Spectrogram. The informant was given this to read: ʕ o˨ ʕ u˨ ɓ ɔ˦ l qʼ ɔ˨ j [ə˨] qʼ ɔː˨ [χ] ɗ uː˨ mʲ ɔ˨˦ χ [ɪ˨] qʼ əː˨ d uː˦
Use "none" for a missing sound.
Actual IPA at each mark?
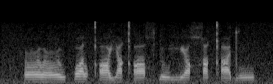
ə˨, χ, ə˨

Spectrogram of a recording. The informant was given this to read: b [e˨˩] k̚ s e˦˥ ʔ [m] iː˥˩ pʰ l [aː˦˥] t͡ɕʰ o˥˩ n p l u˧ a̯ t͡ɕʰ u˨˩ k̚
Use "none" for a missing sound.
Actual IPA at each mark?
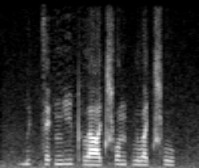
e˥˩, ŋ, aː˦˥

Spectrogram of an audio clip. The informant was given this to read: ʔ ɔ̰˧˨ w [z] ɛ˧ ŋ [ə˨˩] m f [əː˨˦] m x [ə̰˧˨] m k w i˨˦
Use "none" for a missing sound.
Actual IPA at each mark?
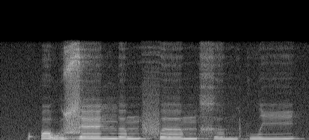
z, ə˨˦, əː˨˦, ə̤˨˩

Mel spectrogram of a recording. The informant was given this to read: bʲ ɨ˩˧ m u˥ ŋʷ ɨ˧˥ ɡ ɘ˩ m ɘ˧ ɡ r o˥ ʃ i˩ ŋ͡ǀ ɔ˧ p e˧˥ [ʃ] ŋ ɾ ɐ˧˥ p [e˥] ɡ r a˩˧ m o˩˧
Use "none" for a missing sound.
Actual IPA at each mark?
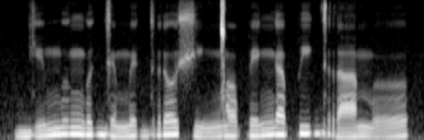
none, i˥

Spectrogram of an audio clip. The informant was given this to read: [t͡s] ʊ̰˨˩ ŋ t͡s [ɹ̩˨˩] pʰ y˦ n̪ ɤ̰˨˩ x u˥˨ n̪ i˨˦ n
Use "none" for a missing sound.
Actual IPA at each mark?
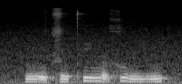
n̪, ɹ̩˨˦

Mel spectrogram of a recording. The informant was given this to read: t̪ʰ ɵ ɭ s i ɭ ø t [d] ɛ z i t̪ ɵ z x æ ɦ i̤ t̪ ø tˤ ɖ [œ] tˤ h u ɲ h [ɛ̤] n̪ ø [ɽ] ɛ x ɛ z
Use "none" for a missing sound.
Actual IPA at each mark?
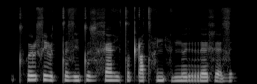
t̪, ø, ɛ̤, r

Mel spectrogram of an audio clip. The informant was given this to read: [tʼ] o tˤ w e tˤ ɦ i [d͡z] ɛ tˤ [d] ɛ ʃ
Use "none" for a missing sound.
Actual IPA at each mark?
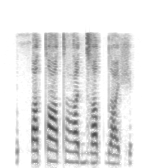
θ, d͡z, d

